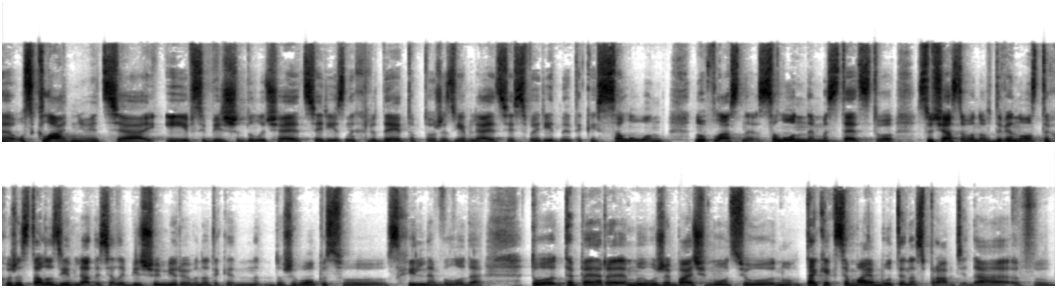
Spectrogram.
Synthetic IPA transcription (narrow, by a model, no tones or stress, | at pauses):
ʊsklˠɑd̪ʲnʲʊjet͡sʲːɐiwsɛbʲilʲʃɛd̪ɔlˠʊt͡ʃɑjet͡sʲːɐɾʲiznɪxlʲʊd̪ɛjt̪ɔp̚t̪ɔʊʒɛzjɐwlʲajet͡sʲːɐisʋɔjɾʲid̪̚nɪjt̪ɐkɪjsɐlˠɔn | nuʋlˠɑ̰snɛ̰sɐlˠɔnːɛmɪst̪ɛt̪st̪ʋɔ | sʊt͡ʃɑsnɔʋɔnɔwd̪eʋʲjɐnɔst̪ɪxʊʒɛst̪ɑlˠɔzjɐʋlʲat̪ɪsʲɐɐlˠɛbʲilʲʃɔjʊmʲiɾɔjʊʋɔnɔt̪ɐkɛnd̪ɔʒɪʋɔpɪsʊsxɪlʲnɛbʊlˠɔd̪ɑ | t̪ɔt̪epɛrmɪʊʒɛbɑt͡ʃɪmɔt͡sʲunut̪ɑkjɐk̚t̪sɛmɑjɛbut̪ɪnɐspɾɑ̰wdʲḭd̪ɑw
